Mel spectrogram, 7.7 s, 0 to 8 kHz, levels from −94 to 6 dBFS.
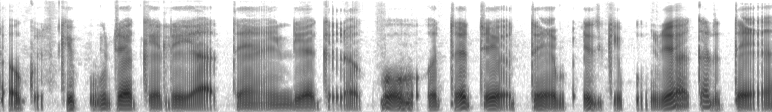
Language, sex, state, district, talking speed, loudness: Hindi, female, Delhi, New Delhi, 140 wpm, -20 LUFS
